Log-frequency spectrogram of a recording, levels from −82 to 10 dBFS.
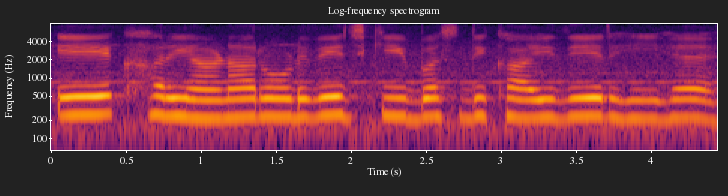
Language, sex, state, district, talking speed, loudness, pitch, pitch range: Hindi, male, Haryana, Rohtak, 120 wpm, -14 LUFS, 230 Hz, 220-235 Hz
